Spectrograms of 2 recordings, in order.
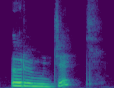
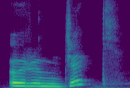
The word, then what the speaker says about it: örümcek: Buradaki Ö harfimiz İngilizce'de yok ama bu ses var. Mesela nurse. Nurse dediğimizde buradaki harf aynı. Örümcek, nurse. Örümcek, nurse. Gördüğünüz üzere ikisinde de Ö harfini telaffuz ediyoruz.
